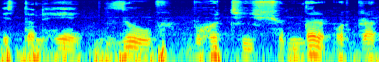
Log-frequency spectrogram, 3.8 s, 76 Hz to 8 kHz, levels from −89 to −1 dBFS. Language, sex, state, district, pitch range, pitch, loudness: Hindi, male, Bihar, Bhagalpur, 95-110 Hz, 105 Hz, -28 LUFS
